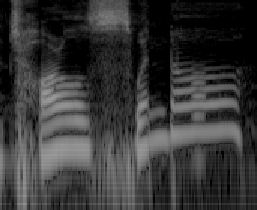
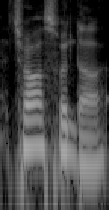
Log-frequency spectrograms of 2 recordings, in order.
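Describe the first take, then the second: First: "Charles Swindoll" drawn out slowly, rising high at the end; hesitant, soft "Charles Swindoll" with a long upward lift; unsure question. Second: Said in the usual way. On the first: Real, not acted. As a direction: softly guess "Charles Swindoll?", pitch climbing into a question. Unsure of the quoted pastor's name.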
